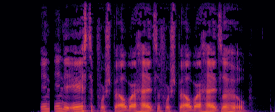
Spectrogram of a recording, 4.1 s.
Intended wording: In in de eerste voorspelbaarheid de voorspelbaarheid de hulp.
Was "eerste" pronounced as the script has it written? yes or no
yes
